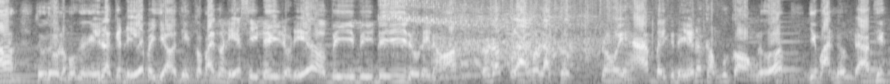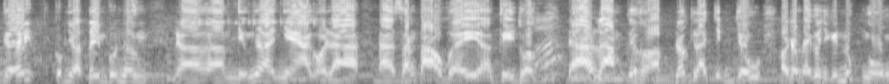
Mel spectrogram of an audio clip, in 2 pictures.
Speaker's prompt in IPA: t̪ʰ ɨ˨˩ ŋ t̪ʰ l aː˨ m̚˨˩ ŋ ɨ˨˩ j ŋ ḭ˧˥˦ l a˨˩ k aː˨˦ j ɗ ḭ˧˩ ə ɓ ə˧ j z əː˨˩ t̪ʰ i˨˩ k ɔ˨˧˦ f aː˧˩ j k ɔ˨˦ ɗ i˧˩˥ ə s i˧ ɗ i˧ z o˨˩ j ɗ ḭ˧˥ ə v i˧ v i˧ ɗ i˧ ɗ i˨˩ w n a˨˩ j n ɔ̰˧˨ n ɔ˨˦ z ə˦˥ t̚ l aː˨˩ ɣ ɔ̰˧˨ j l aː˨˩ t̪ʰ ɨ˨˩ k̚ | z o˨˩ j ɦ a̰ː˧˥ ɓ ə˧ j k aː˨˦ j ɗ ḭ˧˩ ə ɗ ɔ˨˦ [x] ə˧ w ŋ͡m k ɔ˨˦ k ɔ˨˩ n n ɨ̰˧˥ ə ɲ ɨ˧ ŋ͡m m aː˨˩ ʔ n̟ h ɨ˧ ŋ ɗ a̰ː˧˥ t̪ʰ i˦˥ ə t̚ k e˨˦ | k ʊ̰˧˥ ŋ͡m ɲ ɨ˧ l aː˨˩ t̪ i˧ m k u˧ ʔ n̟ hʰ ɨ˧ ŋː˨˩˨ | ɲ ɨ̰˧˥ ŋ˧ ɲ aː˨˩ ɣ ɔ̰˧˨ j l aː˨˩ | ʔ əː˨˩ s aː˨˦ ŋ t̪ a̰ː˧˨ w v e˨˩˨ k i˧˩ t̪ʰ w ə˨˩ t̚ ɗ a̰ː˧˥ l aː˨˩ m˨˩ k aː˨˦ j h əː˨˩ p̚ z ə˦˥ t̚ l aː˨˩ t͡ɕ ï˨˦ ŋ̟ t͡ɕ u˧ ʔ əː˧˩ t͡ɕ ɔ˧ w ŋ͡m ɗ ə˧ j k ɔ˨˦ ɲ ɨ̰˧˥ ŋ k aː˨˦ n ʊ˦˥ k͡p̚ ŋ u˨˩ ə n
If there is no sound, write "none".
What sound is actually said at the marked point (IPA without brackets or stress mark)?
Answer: x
